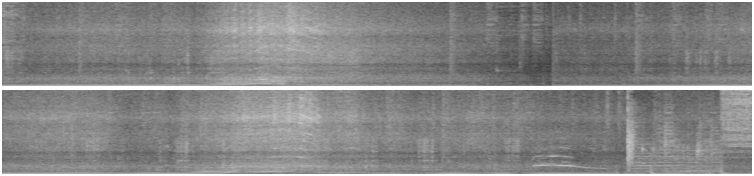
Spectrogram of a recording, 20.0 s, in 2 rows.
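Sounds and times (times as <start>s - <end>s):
engine revving hard: 0.0s - 5.8s, 8.4s - 18.3s.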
